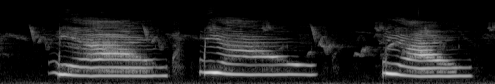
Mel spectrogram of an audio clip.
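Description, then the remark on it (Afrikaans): A three-year-old toddler's voice imitates a cat on seeing the cat Kitsie, giving three drawn-out meows in a row with short pauses between them, fairly loud, with no other talking. “Hy maak altyd 'n melgeluid as hy haar sien en die keer is geen uitsondering nie.”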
